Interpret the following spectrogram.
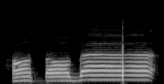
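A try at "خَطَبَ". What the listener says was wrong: Khonya panjang. Khonya panjang. Baknya panjang. Tekan-tekan yang panjang. Khotoba.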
